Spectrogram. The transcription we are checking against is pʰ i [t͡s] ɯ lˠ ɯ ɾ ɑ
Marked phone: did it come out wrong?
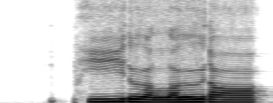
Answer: yes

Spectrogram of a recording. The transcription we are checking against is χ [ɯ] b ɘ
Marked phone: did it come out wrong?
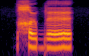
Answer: no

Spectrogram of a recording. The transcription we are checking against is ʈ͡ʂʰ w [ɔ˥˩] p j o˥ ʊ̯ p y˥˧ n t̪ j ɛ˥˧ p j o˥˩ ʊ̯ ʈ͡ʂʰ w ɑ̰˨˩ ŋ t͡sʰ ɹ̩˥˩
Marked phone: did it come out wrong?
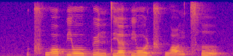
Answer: no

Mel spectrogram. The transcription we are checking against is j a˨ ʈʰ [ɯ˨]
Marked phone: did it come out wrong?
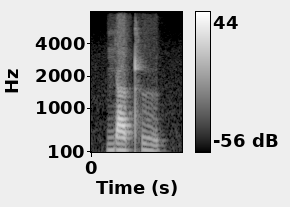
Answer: no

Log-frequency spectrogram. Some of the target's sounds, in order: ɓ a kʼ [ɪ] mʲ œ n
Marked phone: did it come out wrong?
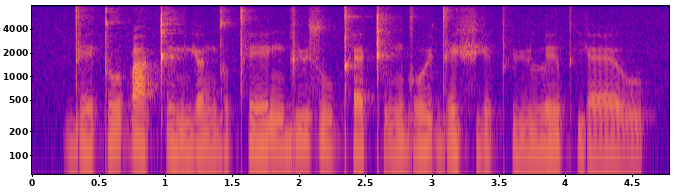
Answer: no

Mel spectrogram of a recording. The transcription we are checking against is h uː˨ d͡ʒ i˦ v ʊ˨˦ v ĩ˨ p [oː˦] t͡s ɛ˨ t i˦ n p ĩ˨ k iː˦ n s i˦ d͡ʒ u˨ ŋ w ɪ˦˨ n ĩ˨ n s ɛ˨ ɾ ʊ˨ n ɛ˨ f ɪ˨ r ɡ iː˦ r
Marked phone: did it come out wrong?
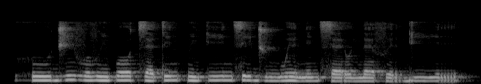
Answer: no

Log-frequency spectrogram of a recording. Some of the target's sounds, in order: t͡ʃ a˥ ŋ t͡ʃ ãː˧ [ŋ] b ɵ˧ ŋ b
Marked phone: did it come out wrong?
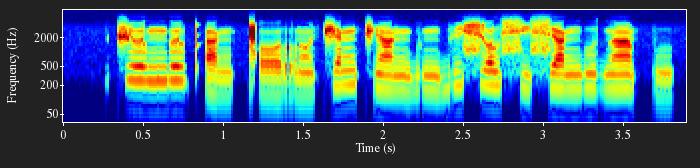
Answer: no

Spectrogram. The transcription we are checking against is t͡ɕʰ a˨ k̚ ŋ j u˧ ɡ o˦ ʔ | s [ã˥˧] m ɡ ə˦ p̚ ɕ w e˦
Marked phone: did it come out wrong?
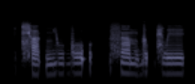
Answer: no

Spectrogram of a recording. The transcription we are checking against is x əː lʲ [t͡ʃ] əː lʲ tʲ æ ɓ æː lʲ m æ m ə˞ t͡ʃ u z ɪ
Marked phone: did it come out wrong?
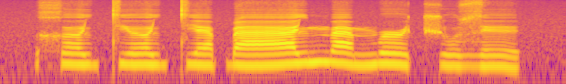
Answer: yes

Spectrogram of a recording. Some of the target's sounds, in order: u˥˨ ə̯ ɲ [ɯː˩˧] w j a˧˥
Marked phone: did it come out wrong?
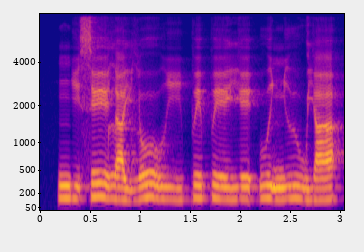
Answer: yes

